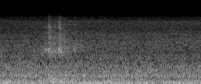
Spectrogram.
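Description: Wind buffeting the microphone outdoors: a steady low rumbling noise with a faint hiss above it.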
